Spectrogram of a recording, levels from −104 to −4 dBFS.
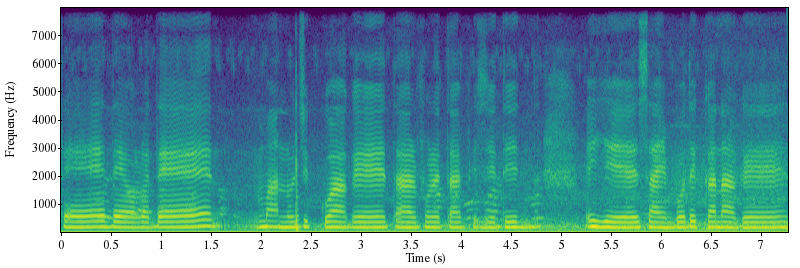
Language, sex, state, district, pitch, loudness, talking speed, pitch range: Chakma, female, Tripura, Dhalai, 190 Hz, -15 LUFS, 105 wpm, 185-195 Hz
